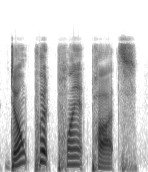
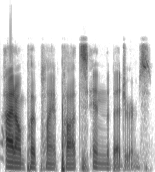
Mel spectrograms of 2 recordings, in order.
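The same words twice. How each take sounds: First: Slow, stress on "put" in "Don't put plant pots", pitch raised; drawn out, leaning hard on "put"; emphatic warning. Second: Said in the usual way. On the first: Real, not acted. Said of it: "this is what I forgot to mention".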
